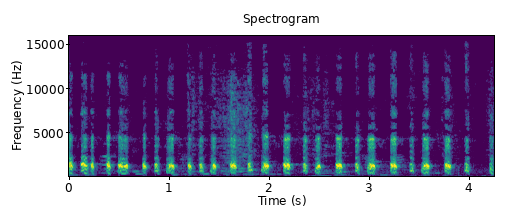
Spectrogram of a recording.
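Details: Loud, rhythmic chattering from a partridge: a continuous string of harsh clucking notes, roughly two each second, kept up throughout without pause.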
